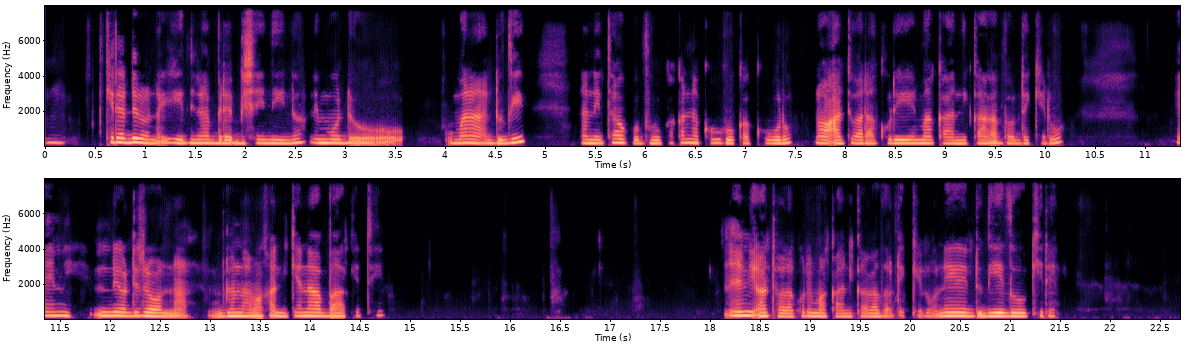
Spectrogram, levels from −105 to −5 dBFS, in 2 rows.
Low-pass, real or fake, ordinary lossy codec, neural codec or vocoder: none; fake; none; codec, 16 kHz, 4 kbps, X-Codec, WavLM features, trained on Multilingual LibriSpeech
